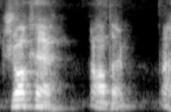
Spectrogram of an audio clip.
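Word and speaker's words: Drogheda: Overhead lines will only go to Drogler. Oh, no, you don't say the G, do you? It's Drogher.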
